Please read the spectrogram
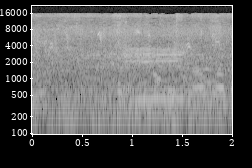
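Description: Men's voices talking in the background, with a brief high trill about a second in.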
